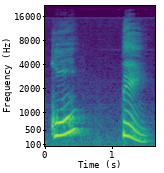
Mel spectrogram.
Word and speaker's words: contém: Quando eu digo ele e digo contém, contém. Quem é a sílaba tônica de contém? Tem. É a última.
